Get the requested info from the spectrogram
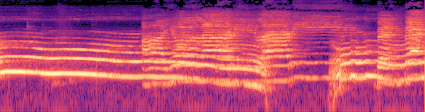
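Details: An Alaskan Malamute howls along as a backing vocal to people singing, in long, wavering tones sliding up and down in pitch.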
